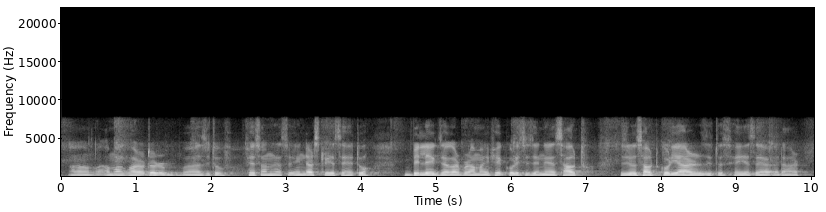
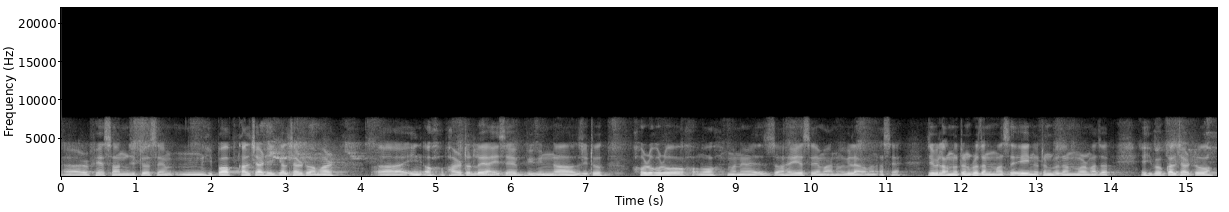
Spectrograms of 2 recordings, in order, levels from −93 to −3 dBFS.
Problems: background sounds at intervals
